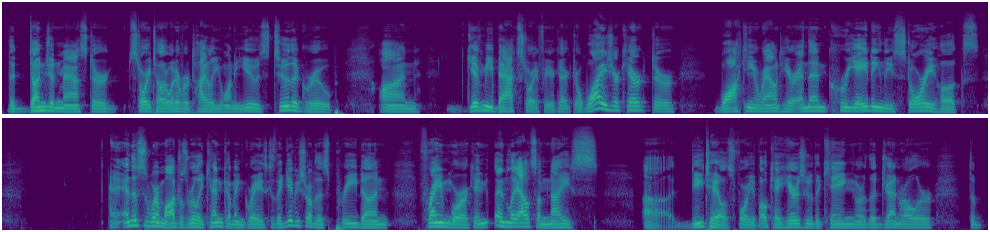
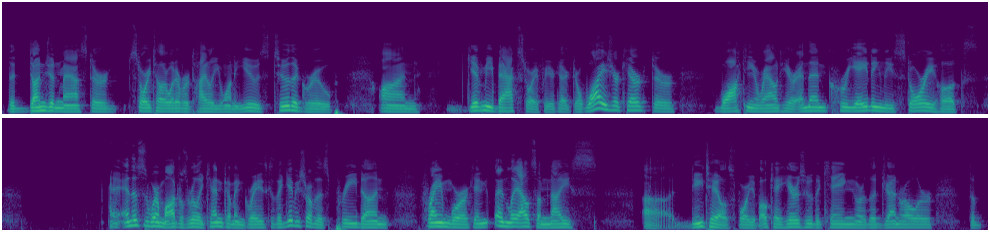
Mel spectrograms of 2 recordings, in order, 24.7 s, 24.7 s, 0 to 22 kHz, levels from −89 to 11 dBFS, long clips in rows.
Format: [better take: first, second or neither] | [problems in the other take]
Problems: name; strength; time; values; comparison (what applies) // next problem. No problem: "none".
first | muffled; very; fading above 2 kHz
